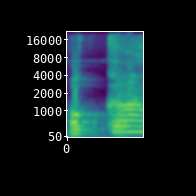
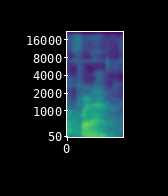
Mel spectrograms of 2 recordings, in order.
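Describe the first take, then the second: First: Each letter is sounded out with heavy stress. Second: The word is said smoothly without extra stress. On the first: The speaker calls it wrong. "okra okra എന്നായി പോണ്ട കേട്ടോ" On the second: The speaker calls it right. "ഒക്രയ്ക്ക് എന്താ പറയുക"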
